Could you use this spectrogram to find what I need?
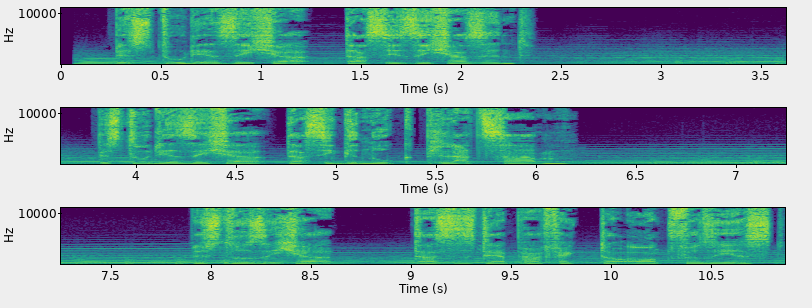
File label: german others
